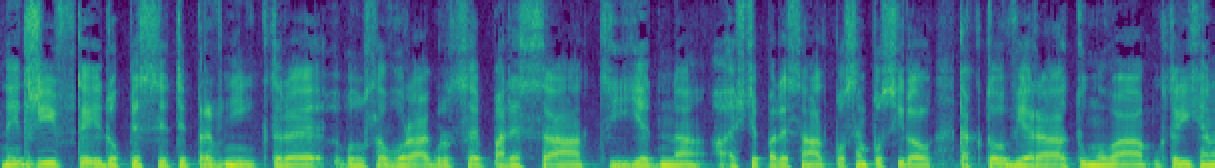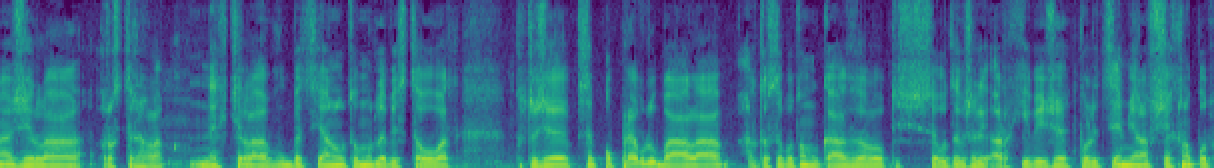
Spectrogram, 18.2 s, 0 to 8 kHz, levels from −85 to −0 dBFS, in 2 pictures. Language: Czech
